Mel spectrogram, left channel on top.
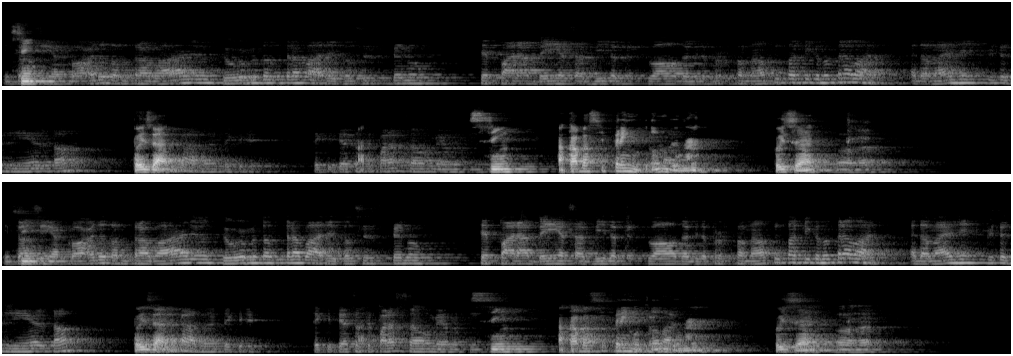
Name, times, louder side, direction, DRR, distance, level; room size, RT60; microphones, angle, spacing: voice 1, 0.0-4.2 4.8-8.8 9.1-10.8 11.7-12.6 13.2-14.9 16.4-16.9 18.4-18.9, right 3 dB, 75° right, 6 dB, 0.6 m, -33 dB
voice 2, 11.4-11.8 14.8-15.2 15.7-17.1 17.8-18.2, left 6 dB, 90° left, 11 dB, 0.4 m, -22 dB
5.8 x 3.3 x 5.4 m, 1.2 s
head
